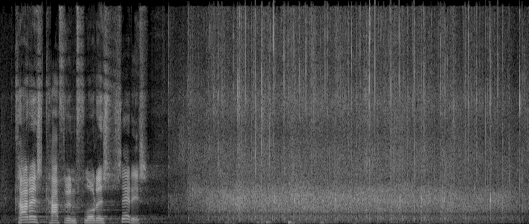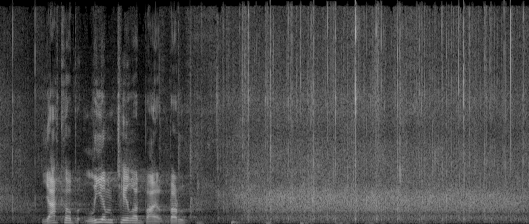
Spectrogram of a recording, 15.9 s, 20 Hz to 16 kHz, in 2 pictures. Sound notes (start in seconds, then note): 2.5 audience applauding; 11.0 audience applauding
